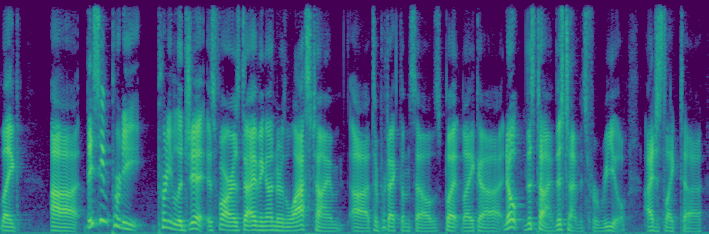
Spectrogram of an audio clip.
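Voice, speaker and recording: A man co-hosting a casual manga discussion podcast in a playful, animated way. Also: mid-range voice, moderate pace. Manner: playful, animated, with spoken sound effects. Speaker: podcast co-host.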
